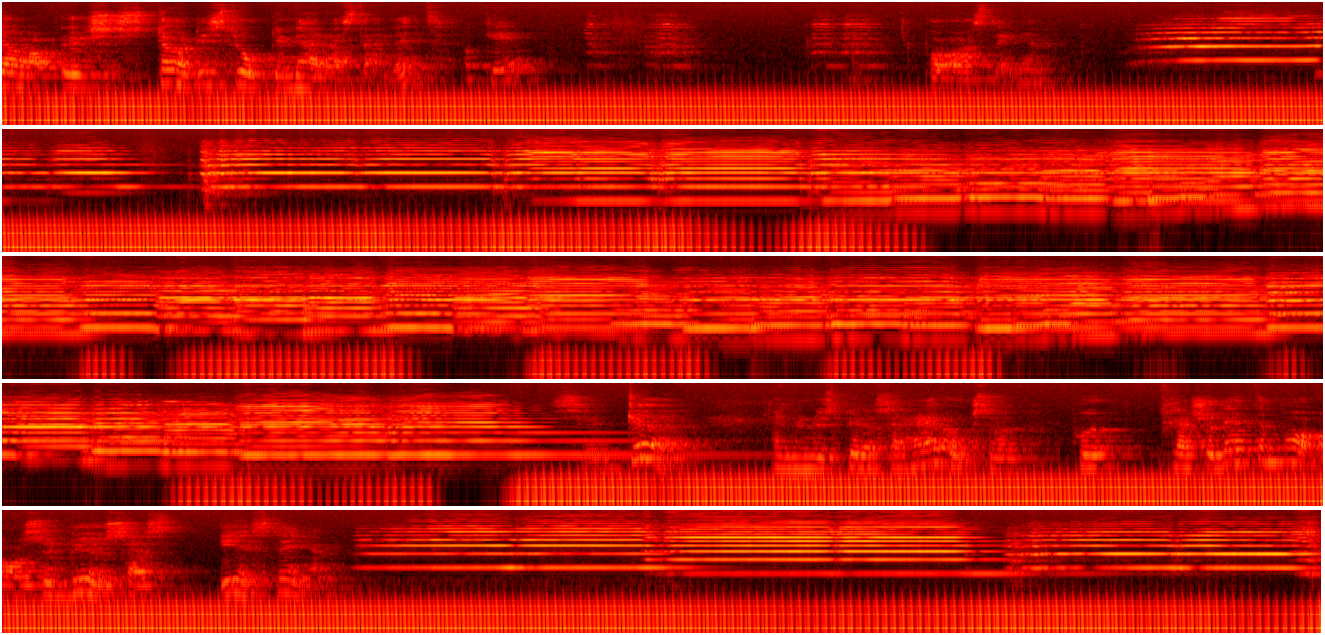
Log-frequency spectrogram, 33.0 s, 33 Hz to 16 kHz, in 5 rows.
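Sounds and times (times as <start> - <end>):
violin harmonic high note: 2.6 - 25.2, 28.1 - 33.0
violin tune of lower notes: 2.8 - 24.2, 28.1 - 33.0.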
